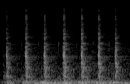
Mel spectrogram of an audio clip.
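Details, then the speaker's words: 2007 BMW E86 Z4 3.0si Coupé with newly fitted Scorpion Red Power exhaust: seven quick hollow metallic taps as the pipe is rocked, striking the body; hanger clearance too tight. "that's hitting and that's not good that's not cool"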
